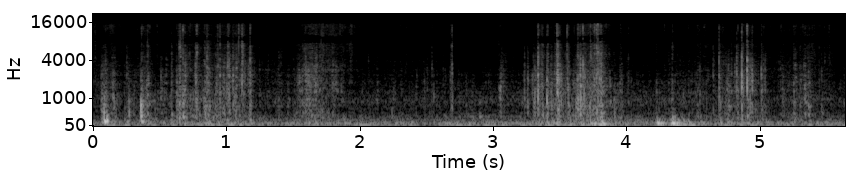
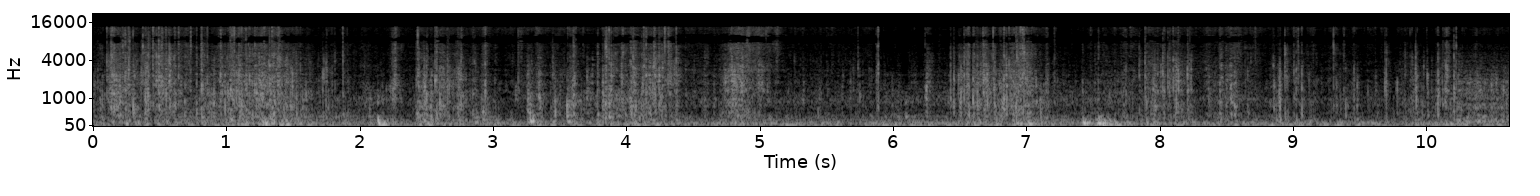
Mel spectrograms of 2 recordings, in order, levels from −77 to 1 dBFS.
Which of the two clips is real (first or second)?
first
